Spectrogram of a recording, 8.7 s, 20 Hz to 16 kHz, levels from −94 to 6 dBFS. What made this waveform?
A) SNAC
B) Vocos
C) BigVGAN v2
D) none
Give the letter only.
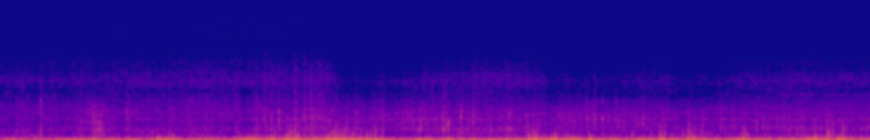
B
